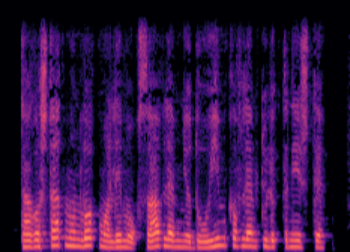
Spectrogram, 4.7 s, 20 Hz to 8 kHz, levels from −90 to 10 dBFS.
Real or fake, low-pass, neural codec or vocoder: real; 7.2 kHz; none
